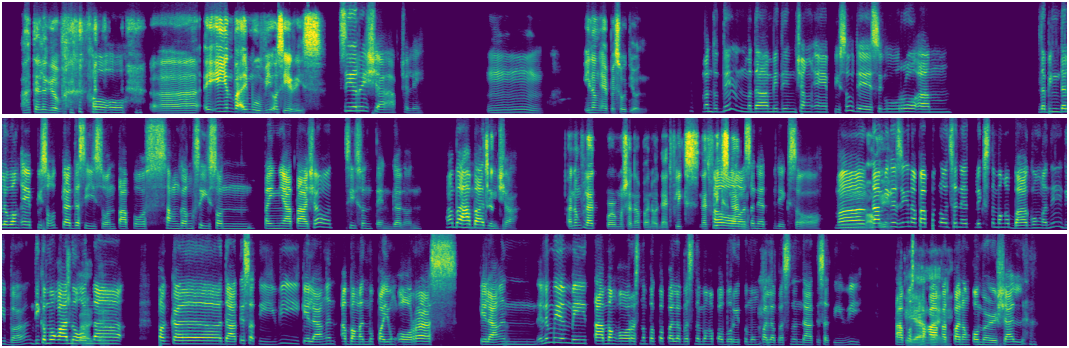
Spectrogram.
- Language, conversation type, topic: Filipino, podcast, Paano nagbago ang panonood mo ng telebisyon dahil sa mga serbisyong panonood sa internet?
- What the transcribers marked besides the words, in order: laugh; chuckle; laugh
